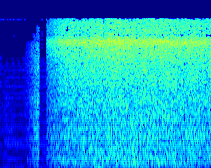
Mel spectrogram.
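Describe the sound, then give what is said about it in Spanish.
The Eresma river in flood as it passes through Segovia, Spain, on red alert for flooding from heavy rains, roars with a dense, steady rush of churning water that swells up after a brief quieter moment and holds loud and unbroken, with no voices. “Esto que escuchas es el río Eresma, a su paso por Segovia, una de las provincias en alerta por fuertes lluvias de cara a esta tarde.”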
